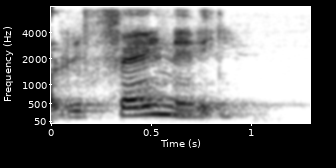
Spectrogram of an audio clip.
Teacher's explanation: La I, el sonido es más breve que el de la I española. Tenemos el acento ascendente, tenemos la F, que es como una F española.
